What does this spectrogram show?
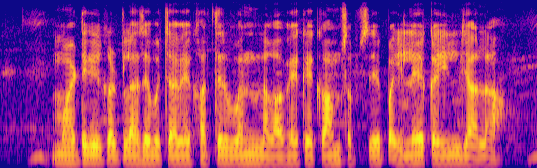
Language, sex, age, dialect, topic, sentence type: Bhojpuri, male, 25-30, Northern, agriculture, statement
